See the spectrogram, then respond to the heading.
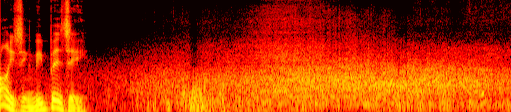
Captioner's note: sound of cars passing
